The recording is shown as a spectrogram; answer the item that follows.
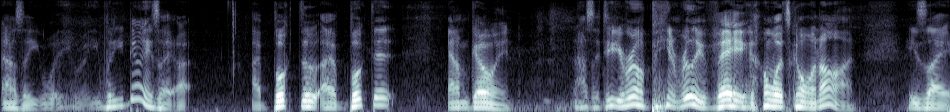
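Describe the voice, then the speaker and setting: Delivered at a fairly quick pace, the dark, mellow voice carries lively intonation broken by long, frequent pauses. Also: man, medium pitch for a man. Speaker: podcast host. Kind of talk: casual banter.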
